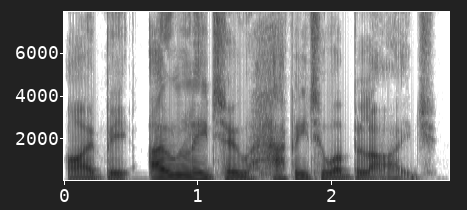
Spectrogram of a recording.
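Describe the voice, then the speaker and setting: A man's voice: low-pitched, lively intonation, measured pace, no room sound, studio quality. A man doing a blustering grinning cat. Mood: ranting. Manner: blustering, loud and indignant. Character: smug grinning male cat, pompous political ranter.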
